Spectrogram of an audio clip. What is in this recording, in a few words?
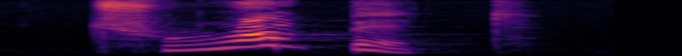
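English trumpet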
